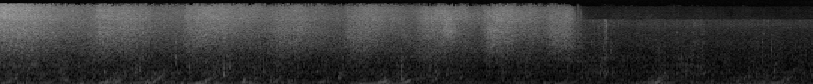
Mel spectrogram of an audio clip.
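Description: A super steam engine starts and the Uminari undersea bullet express train departs on its maiden run amid a dense rushing, watery hiss, with rhythmic chuffing bursts pulsing steadily through the rumble. It is loud, with no voices.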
